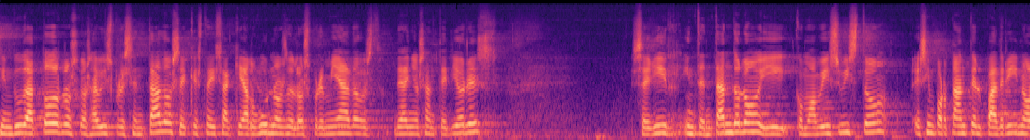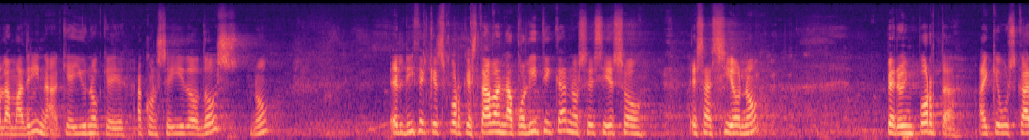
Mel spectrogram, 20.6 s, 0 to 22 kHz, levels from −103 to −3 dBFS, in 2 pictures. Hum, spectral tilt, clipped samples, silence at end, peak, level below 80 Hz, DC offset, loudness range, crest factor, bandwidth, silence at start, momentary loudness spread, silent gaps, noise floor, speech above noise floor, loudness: none; -4 dB/octave; under 0.1%; 0 s; -2 dBFS; -58 dBFS; under 0.1%; 6 LU; 22 dB; 18.5 kHz; 0 s; 17 LU; none; -50 dBFS; 28 dB; -21 LUFS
